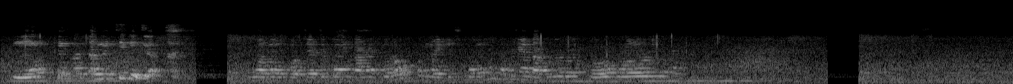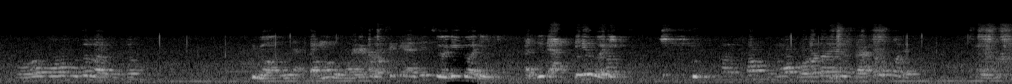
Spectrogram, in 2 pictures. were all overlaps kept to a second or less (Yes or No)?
Yes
